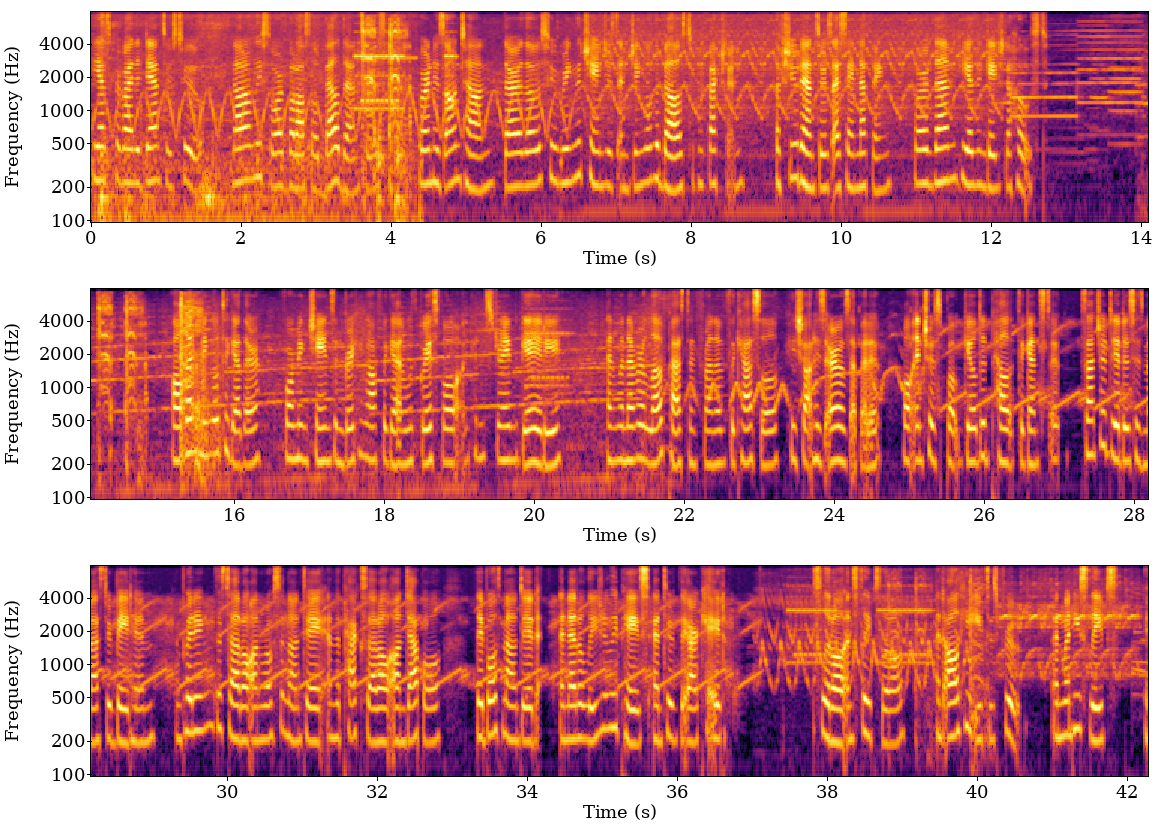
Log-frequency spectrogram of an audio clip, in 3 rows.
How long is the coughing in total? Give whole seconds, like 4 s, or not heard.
4 s.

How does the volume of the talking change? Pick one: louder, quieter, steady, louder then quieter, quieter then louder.
steady.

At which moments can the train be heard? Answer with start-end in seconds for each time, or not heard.
0.0-4.5.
